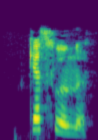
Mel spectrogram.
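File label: "кеслыны", Komi, female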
